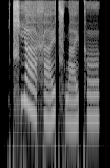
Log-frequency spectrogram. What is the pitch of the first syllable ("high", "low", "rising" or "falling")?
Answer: falling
